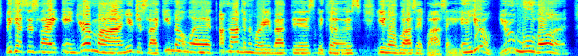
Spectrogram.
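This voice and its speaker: A woman talking fast and candidly to the camera, chatty and frank, with a strong voice. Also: a little high, expressive, a crowd in the background, poor audio. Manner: chatty, candid, calls listener girl; fast talker. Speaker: vlogger. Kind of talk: casual talk to camera.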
